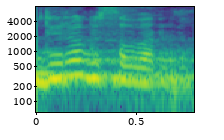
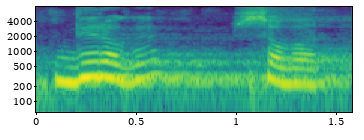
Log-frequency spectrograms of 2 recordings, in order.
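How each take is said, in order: First: Said in the usual way. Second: दीर्घ स्वर said slowly, word by word, as for dictation. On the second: Shown as a demonstration. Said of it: "teacher repeats term for dictation".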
